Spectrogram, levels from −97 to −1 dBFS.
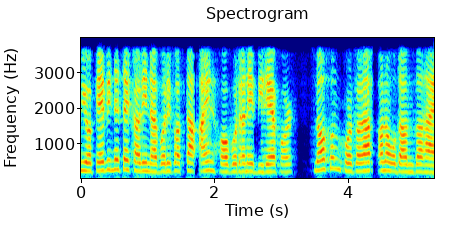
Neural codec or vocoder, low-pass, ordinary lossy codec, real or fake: codec, 16 kHz, 0.2 kbps, FocalCodec; 3.6 kHz; AAC, 24 kbps; fake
